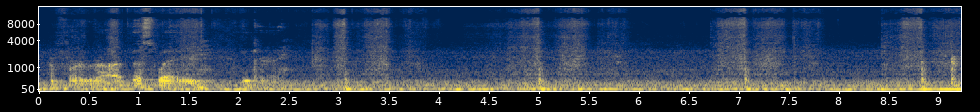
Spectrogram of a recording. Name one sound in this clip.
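A knife chops an onion on a wooden board with quick, repeated taps.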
